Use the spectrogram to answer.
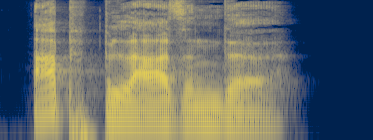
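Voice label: "abblasende", German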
